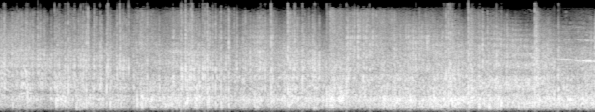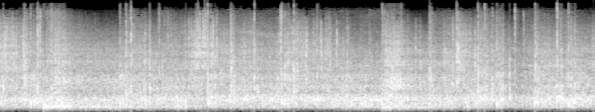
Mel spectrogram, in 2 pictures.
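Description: Many fireworks and firecrackers going off at once: a continuous dense crackle of overlapping bangs and pops, with no let-up.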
